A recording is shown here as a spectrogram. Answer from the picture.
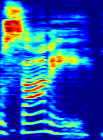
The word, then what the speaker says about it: Sonny: Getting to know Sonny.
